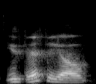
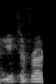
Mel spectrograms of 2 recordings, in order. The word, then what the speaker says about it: Euthyphro: you get problems like the youth euthyrito problem i can't pronounce that right but basically you said the euthyphro dilemma yeah yeah yeah that's that's how you pronounce it anyway uh you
